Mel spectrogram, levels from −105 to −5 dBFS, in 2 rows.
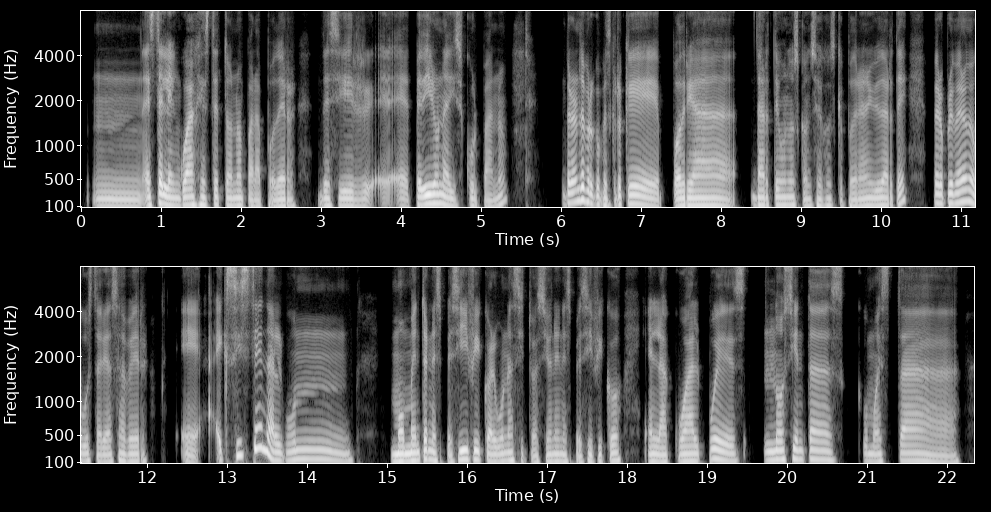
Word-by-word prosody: mm, 100 -2 -2
este 120 +5 +4
lenguaje, 120 0 +3
este 115 +1 -1
tono 110 -1 -1
para 95 -1 -2
poder 95 +1 -2 0.3
decir, 105 -1 -2
e 105 - -5
eh, 95 - -6
pedir 130 +4 +6
una 140 -2 +4
disculpa, 100 -3 -3
¿no? 130 - -5 0.7
Pero 150 +1 +4
no 175 - +2
te 190 - +7
preocupes, 125 -8 0
creo 130 - -3
que 120 -7 +3
podría 110 -1 +3 0.2
darte 115 +1 -1
unos 115 0 0
consejos 100 +1 -5
que - - -9
podrían 100 +3 -1
ayudarte, 110 - 0 0.3
pero 140 -1 +1
primero 145 +4 +3
me 165 - +3
gustaría 105 -4 -2
saber, 110 0 -2 0.4
eh, - - -3 0.2
¿existen 260 +9 +3
algún 130 -2 -1 0.5
momento 115 +4 +4
en 135 -2 +3
específico 130 +4 +1
alguna 115 +3 +1
situación 105 -1 -3
en 110 - 0
específico, 105 +4 -3 0.2
en 110 0 0
la 105 0 +1
cual 115 +1 +1
pues, 125 -6 +1 0.2
no 130 +2 +2
sientas 135 -2 -1 0.2
como 110 -1 -4
esta, 110 -4 -2
115 Hz, 135 wpm, -21 LUFS, 105-130 Hz, 0.7 s, te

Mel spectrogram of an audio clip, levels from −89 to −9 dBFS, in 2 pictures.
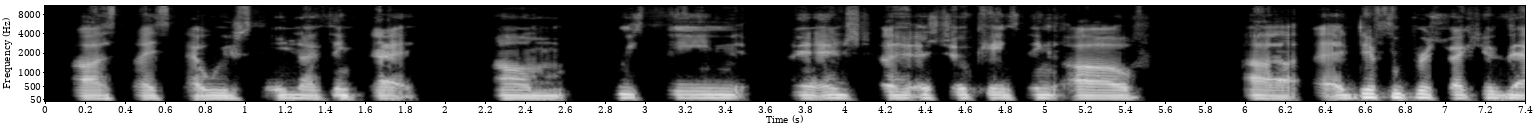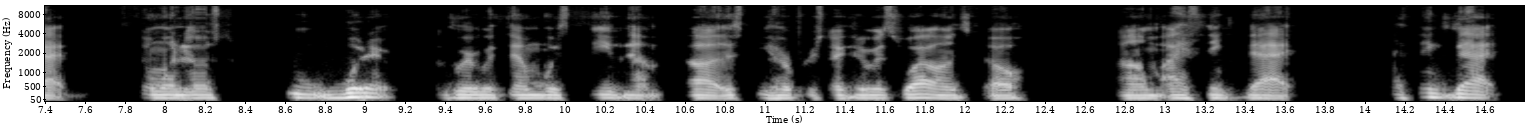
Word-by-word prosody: uh, 95 0 +1
sites 95 -1 -2
that 95 0 +1
we've 95 -1 +2
seen, 100 +4 -2
I 100 - +1
think 100 +2 -1
that, 100 -2 0 0.4
um, 95 -1 +1 0.2
we've 115 -1 +1
seen 115 -1 +1 0.3
a 105 - +1
a 105 +2 +2
sh 100 - -7
a 110 +1 +2
showcasing 110 0 0
of, 100 -2 +2 0.5
uh, 95 -2 +1
a 105 - +1
different 130 +3 +4
perspective 115 -2 +1
that 100 - +2 0.4
someone 110 -1 +3
else 110 -1 +1 0.3
who 125 - +1 0.2
wouldn't 145 -1 +7 0.2
agree 110 +1 +3
with 110 -2 +1
them 105 0 +2
would 105 -1 +2
see 115 - -1
them 105 -1 -2 0.2
uh, 105 -2 +3
see 105 0 -6
her 100 - +3
perspective 105 0 -2
as 105 - -2
well. 120 -2 +4
And 100 - 0
so, - - +1 0.5
um, 100 0 +1
I 105 -1 +2
think 105 +1 -3
that 100 -3 +1 0.5
I 110 - -5
think 140 -2 +1
that 120 -4 +3
105 Hz, 190 wpm, -23 LUFS, 100-110 Hz, 0.5 s, wouldn't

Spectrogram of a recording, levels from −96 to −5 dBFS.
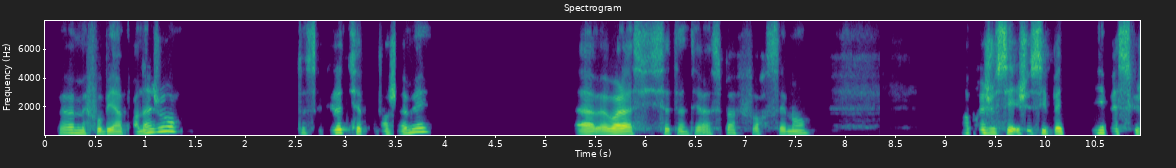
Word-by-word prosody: Bah, - - -4
ouais, 195 - +1
mais 175 -4 -1
faut 150 - -2
bien 140 -2 +2
apprendre 160 +6 -4
un 220 - +3
jour. 300 +4 +2 1.2
Dans 175 - -9
ces 170 - -11
cas-là 205 +4 +4
tu 190 -4 -1
apprends 165 +1 -9
jamais. 245 +10 +1 1.5
Ah, 375 - +3
ben 140 - +3
voilà, 170 -1 +8
si - - -10
ça 150 - -4
t'intéresse 145 -1 -7
pas, 185 -1 -6
forcément. 160 +1 -6 1.6
Après 185 +3 -2
je 170 -2 +1
sais 175 - +4
je - - -1
sais 180 +1 +1
patiner 190 +3 0
parce 165 -1 -4
que 175 - -5
175 Hz, 165 wpm, -25 LUFS, 155-195 Hz, 1.6 s, voilà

